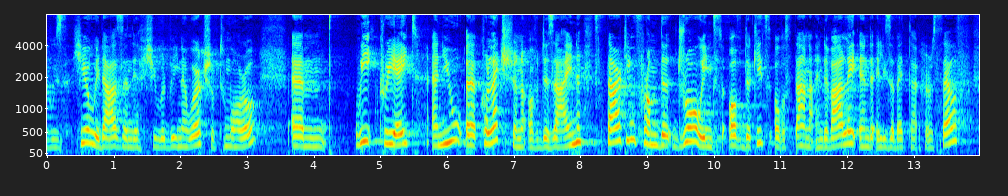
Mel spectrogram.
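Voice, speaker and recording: A woman's voice: mid-range voice, animated, moderate pace, a bit bright. A woman giving a conference presentation for her community cooperative, hesitant with fillers and restarts. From Italy. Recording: reverberant conference hall.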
